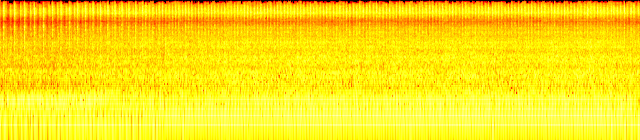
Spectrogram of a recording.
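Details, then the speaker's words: Single-cylinder snowblower with no air filter and a rough idle after sitting all summer, fixed without removing the carburetor by spraying a can into the carb intake while running: rough and hunting at first, then a steady, even putter. The idle is much improved. "all right that idle sounds a lot better it could be a tick better but it's definitely an improvement"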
